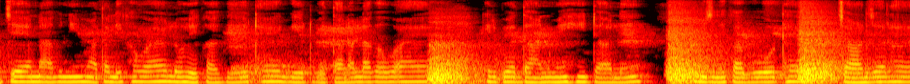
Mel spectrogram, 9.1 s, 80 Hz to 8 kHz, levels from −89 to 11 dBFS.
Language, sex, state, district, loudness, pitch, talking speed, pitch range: Hindi, female, Punjab, Pathankot, -19 LUFS, 170 Hz, 185 wpm, 165-175 Hz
